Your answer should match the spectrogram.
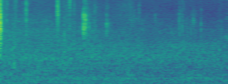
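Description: Steady outdoor road-traffic noise, with a single sharp click right at the start.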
